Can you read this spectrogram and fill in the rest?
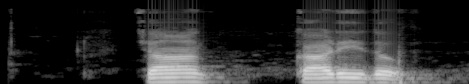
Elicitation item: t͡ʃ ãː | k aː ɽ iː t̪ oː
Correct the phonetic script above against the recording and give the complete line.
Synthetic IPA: t͡ʃ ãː | k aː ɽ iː d̪ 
